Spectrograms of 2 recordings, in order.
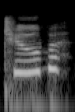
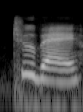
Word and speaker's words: tube: complicated that is basically an e at the end of a word does not get pronunciation so for instance in when it says rule number two it's tube not to Bay or to be or anything like that so either silent that's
